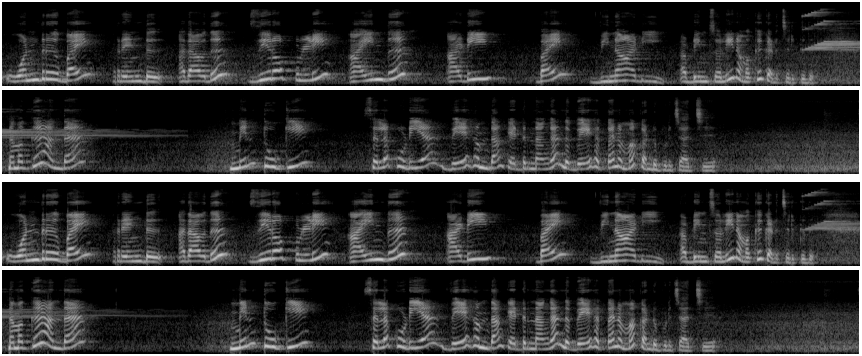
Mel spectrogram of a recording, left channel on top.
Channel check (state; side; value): normal; both; correlation 0.77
